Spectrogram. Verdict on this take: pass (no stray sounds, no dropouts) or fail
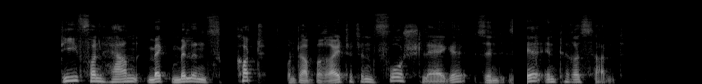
fail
